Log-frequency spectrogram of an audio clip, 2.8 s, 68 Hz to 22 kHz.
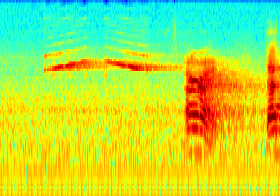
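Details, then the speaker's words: Scott Air Pak SCBA maintenance check, PASS alarm test 1: pack held still about twenty seconds and the PASS device goes into pre-alert as it should, with bright high warbling chirps rising and stepping, then short bursts. Normal. "now I'm going to hold this tank nice and still for about twenty seconds and the pass alarm should go off into pre alert mode"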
